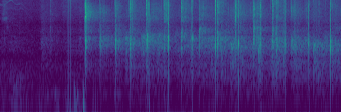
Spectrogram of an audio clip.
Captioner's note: group applauds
